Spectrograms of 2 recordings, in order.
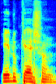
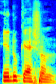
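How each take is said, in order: Both takes have the same delivery.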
